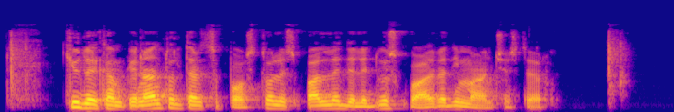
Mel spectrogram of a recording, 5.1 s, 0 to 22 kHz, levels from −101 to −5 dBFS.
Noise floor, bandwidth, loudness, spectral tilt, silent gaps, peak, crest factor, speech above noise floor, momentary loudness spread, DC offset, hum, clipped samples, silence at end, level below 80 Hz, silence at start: -41 dBFS; 7.6 kHz; -18 LUFS; -7.5 dB/octave; none; -2 dBFS; 16 dB; 24 dB; 17 LU; under 0.1%; none; under 0.1%; 0.45 s; -66 dBFS; 0.05 s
